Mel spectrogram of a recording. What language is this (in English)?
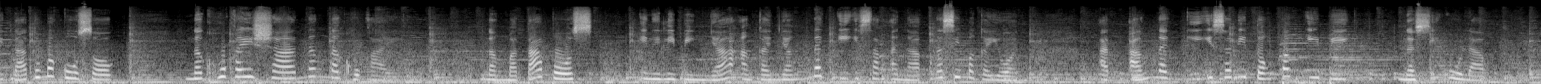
Filipino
